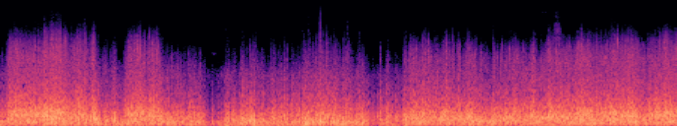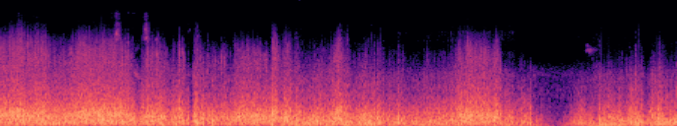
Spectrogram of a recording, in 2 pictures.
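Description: Wind buffeting the camera microphone, a loud gusting rumble with brief lulls, the deepest about three-quarters of the way through.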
